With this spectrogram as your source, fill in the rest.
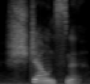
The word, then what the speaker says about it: Szczesny: And yes, it's pronounced Szczesny. I'm Polish. I know the spelling is insane. To say it is insane. There are like 600 Z's in his last name, but that is the correct pronunciation.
